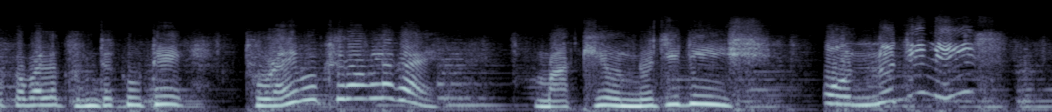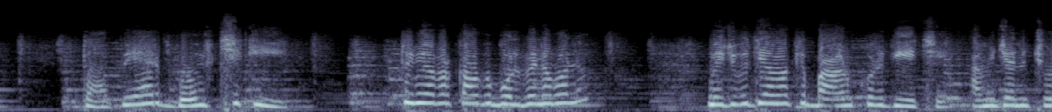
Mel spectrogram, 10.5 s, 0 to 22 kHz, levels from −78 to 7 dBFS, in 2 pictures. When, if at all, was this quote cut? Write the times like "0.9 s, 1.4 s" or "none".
none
